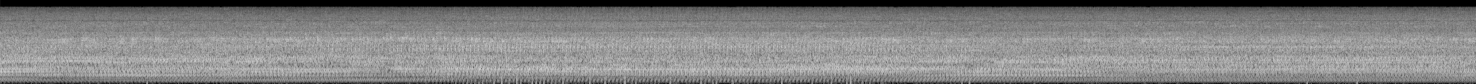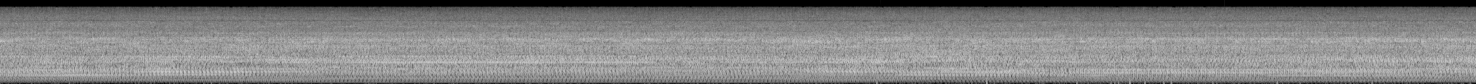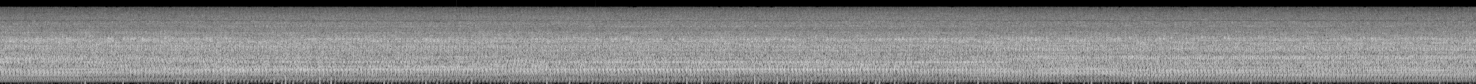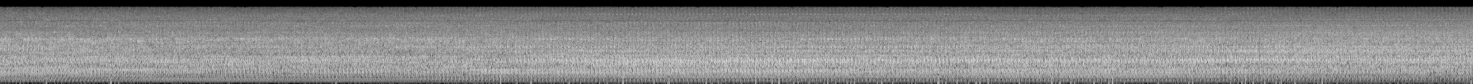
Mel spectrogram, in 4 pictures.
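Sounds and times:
engine driving generator: 0.0 - 59.0.

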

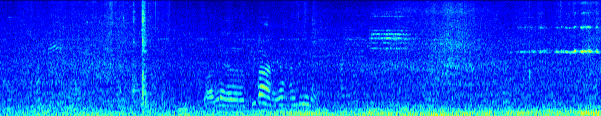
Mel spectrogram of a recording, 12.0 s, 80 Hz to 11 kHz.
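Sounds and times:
motorbikes and cars passing: 0.0 - 12.0.

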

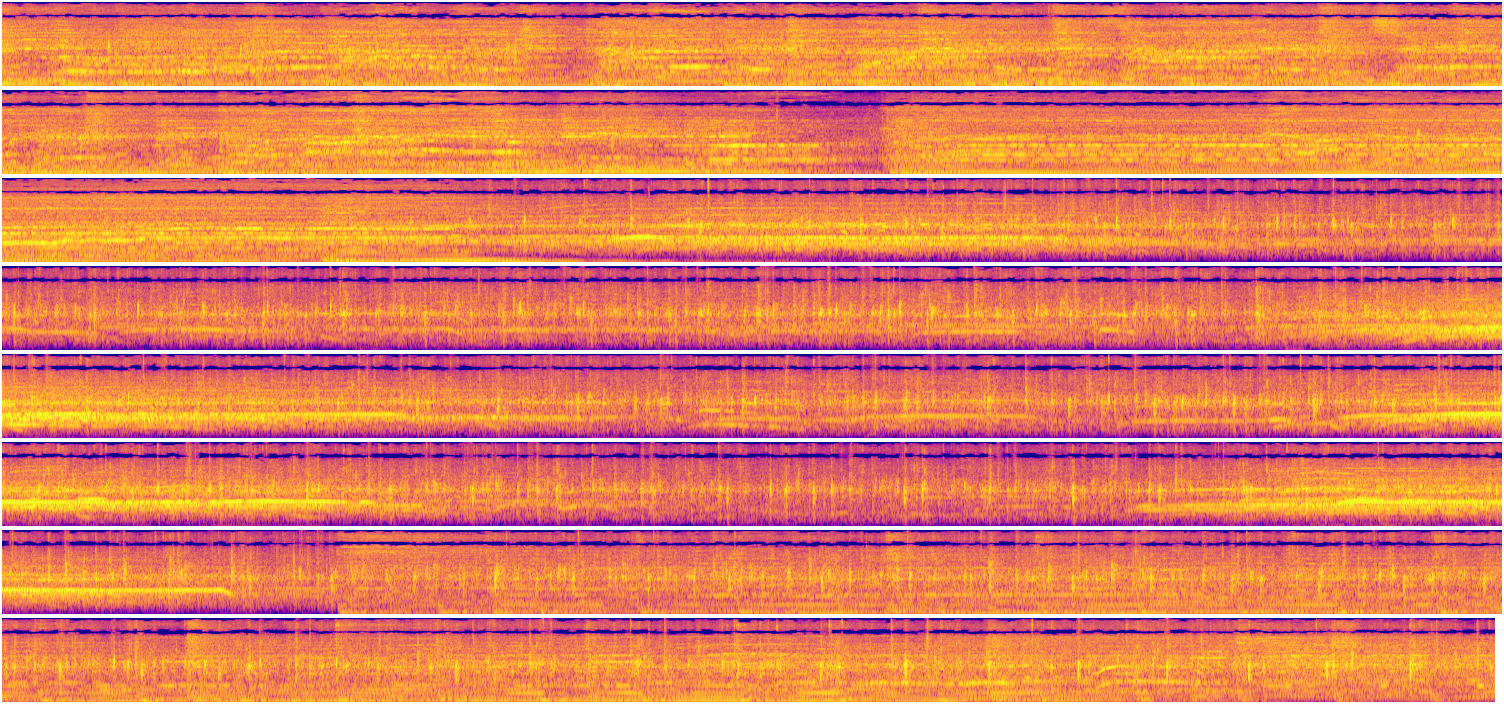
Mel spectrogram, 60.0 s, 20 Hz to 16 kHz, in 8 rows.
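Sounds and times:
audience applauding: 0.0 - 12.0, 13.3 - 59.9
band music with heavy bass beat: 0.0 - 17.3, 46.7 - 59.9
audience cheering: 16.5 - 59.9.

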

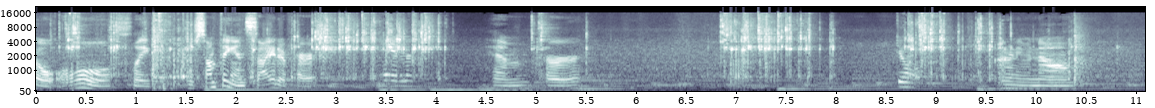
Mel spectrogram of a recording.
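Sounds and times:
loose pieces rattling in doll: 0.0 - 1.7, 8.6 - 10.5
faint background music: 0.0 - 11.0.

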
